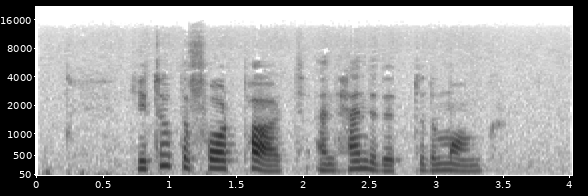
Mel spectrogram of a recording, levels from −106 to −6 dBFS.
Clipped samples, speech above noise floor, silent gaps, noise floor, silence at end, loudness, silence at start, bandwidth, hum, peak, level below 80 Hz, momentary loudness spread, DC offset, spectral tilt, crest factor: under 0.1%; 33 dB; none; -65 dBFS; 0.7 s; -32 LUFS; 0.1 s; 14 kHz; none; -12 dBFS; -66 dBFS; 14 LU; under 0.1%; -6 dB/octave; 22 dB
